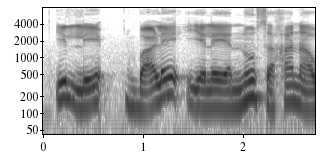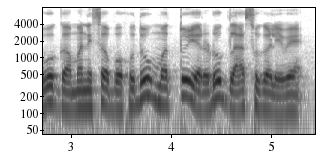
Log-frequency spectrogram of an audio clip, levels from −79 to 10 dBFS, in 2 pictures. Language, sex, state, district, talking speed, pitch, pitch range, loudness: Kannada, male, Karnataka, Bangalore, 110 wpm, 140 Hz, 130-160 Hz, -13 LUFS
